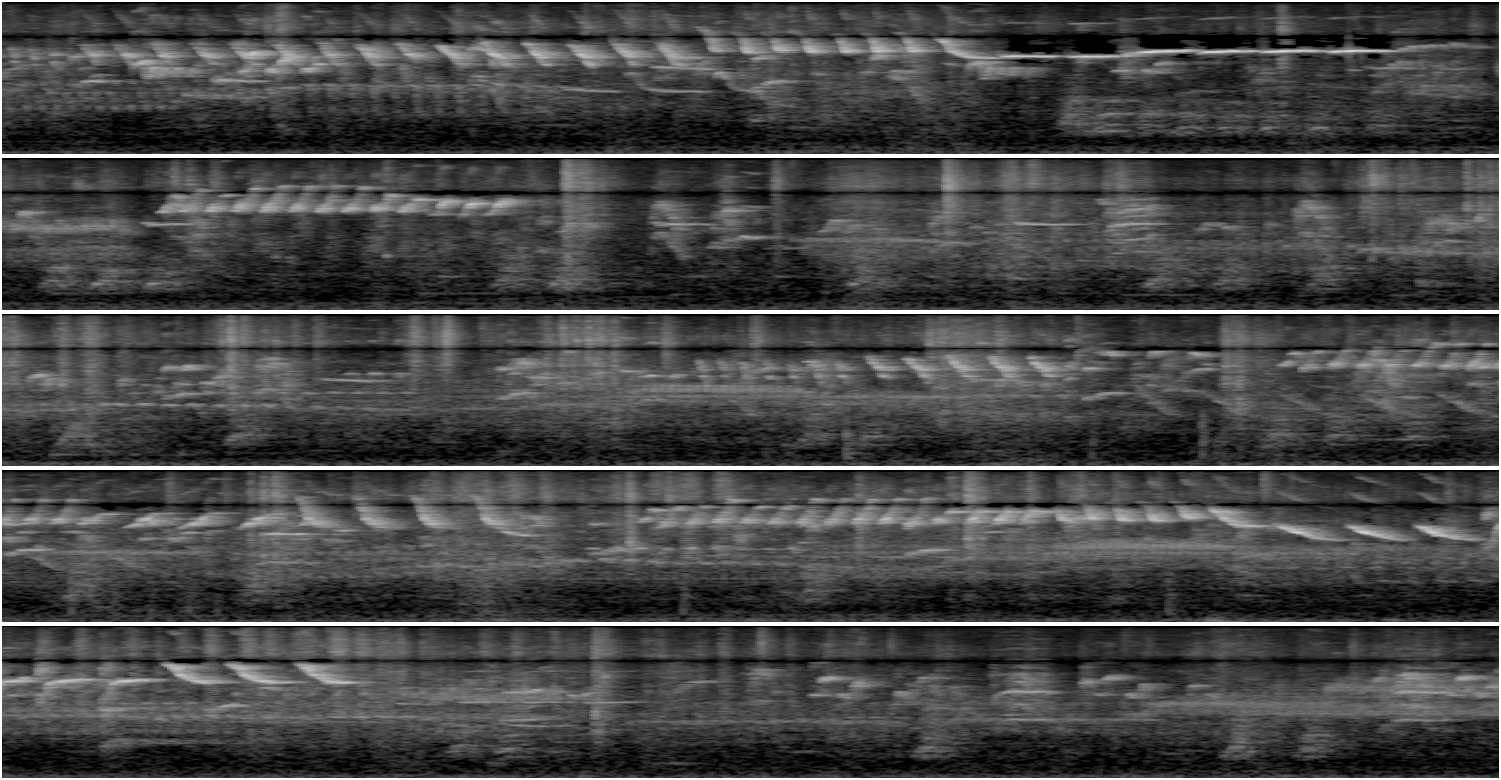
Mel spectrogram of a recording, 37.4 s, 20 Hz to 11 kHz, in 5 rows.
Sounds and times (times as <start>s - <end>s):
Bird vocalization, bird call, bird song: 0.0s - 37.4s.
